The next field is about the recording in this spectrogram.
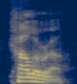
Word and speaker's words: cholera: One other thing is, do you know when the last world epidemic during, I'm going to mispronounce this, chloria, C-H-L-O-R-E-A. – Cholera.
